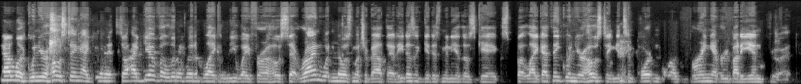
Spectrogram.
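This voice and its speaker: A man's voice: a little high, fairly even intonation, fast, hardly any pauses. An American man co-hosting a comedy podcast, chatting casually with dry, mocking humour. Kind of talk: casual teasing chat.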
